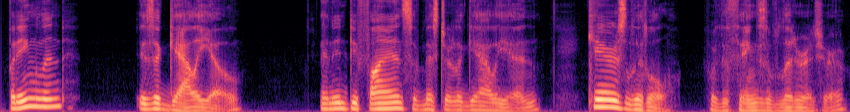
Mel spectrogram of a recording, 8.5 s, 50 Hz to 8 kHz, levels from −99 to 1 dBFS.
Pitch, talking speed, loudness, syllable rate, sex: 120 Hz, 135 wpm, -18 LUFS, 4.9 syllables/s, male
